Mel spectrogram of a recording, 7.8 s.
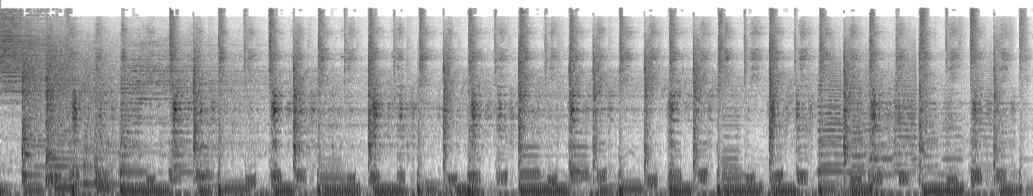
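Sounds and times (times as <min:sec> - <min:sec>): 
dub horns: 0:00.1 - 0:07.7.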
